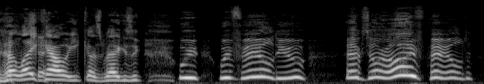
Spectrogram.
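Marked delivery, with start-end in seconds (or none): 1.8-4.6 mock whiny voice, higher and louder. Retelling a comic character's report of failure: imitating a whiny character. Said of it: "he's such a whiny little".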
